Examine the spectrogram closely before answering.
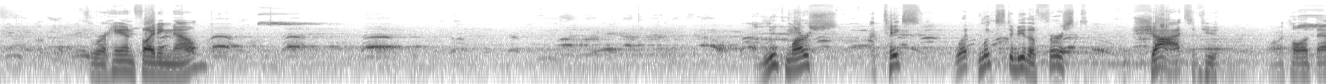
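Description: Spectators shout loudly in a large echoing hall.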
